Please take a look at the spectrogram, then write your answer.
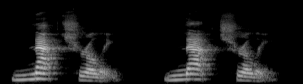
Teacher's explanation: When I have a T followed by a U sound. So, I'm getting a T and then a Y together. It's going to sound like a ch.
